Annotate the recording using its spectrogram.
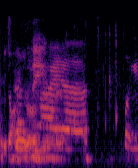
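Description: A voice talks for just over a second, then it goes quiet except for a quick run of light clicks from typing on a computer keyboard.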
